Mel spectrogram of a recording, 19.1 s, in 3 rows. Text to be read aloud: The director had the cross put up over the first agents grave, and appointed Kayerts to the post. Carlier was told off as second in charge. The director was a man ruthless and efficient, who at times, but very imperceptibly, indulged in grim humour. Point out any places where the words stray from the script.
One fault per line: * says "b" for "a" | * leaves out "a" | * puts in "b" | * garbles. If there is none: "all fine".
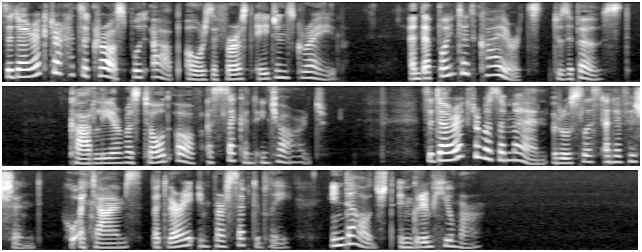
all fine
